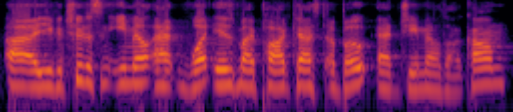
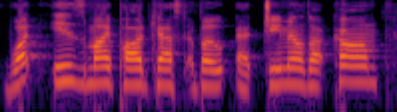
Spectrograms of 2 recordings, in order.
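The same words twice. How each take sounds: First: Said in the usual way. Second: Each word of "what is my podcast about at gmail dot com" spelled out slowly; slow, careful repeat of the address; slow and clear. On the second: Shown as a demonstration. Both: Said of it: "That's what is my podcast about at gmail dot com".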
